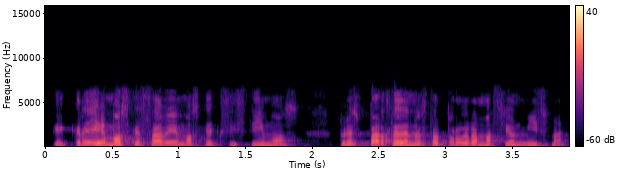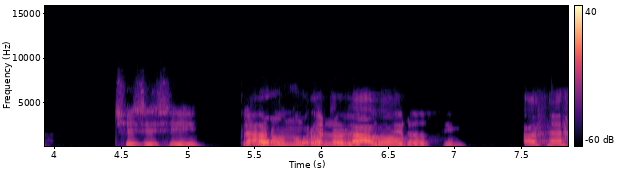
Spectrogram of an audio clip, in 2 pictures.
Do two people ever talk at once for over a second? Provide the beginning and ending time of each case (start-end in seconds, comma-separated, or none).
5.4-6.7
